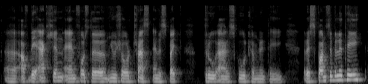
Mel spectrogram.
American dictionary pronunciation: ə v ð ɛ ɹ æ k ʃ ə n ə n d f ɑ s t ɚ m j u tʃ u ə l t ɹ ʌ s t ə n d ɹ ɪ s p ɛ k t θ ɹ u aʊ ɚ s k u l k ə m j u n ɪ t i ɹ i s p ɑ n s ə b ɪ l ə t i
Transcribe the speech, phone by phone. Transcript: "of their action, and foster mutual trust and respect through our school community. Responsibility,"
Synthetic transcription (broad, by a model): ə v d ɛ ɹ æ k ʃ ə n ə n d f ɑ s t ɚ m j u tʃ u ə l t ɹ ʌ s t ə n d ɹ ɪ s p ɛ k t ɹ u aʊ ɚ s k u l k ə m j u n ɪ t i ɹ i s p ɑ n s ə b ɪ l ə t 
